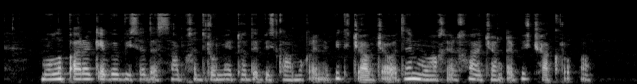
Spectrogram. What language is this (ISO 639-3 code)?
kat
